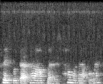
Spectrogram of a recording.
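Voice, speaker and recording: A woman hosting a live-stream interview, laughing often and answering with quick affirmations. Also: medium pitch, a bit bright, heavy reverb, far from the mic, a little hiss or hum, low-quality recording. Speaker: host.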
